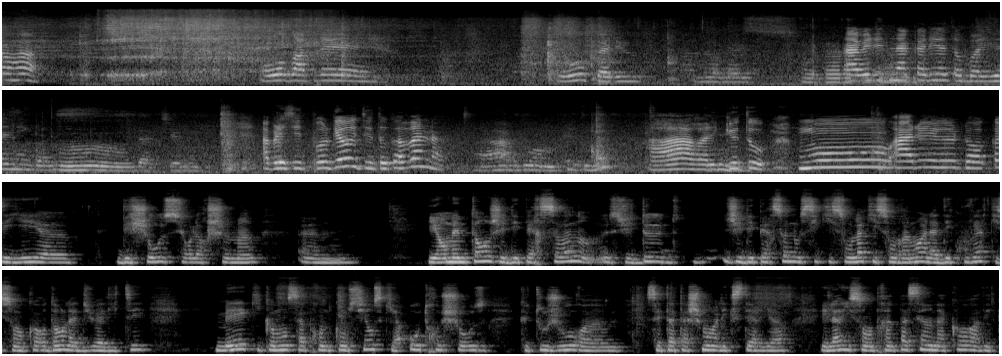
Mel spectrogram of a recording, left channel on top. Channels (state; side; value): different; both; correlation 0.00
